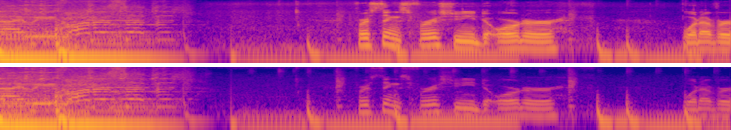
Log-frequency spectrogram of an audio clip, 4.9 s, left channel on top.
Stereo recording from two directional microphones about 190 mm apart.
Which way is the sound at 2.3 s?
30° left (ahead or behind).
